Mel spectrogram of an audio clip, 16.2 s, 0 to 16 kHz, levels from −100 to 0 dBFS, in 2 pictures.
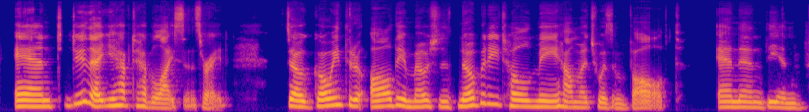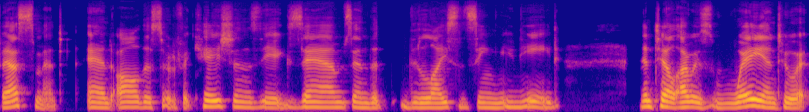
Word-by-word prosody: and 195 -1 +5
to 220 - -10
do 300 +9 +1
that, 200 -8 +5
you 220 +1 +3
have 230 -1 +1
to 220 - -5
have 200 -5 0
a - - -2
license, 210 +9 -4
right? - - -5 0.6
So, 195 -4 +5
going 215 +8 +3
through 210 -4 +1
all 195 +3 +3
the 230 +1 +2
emotions, 185 -2 0
nobody 235 +7 +1
told 205 -5 +1
me 190 0 +2
how 185 -3 -1
much 170 0 -6
was 155 -3 -3
involved, 125 - -5 0.4
and 175 0 0
then 170 -2 -3
the 175 +1 +1
investment, 165 +8 -3 0.2
and 160 -2 -1
all 170 +1 0
the 170 0 -3
certifications, 190 -1 -2
the 170 -2 -4
exams, 170 0 -2
and 160 -3 -2
the - - -4 0.2
the 165 -5 -6
licensing 160 0 -3
you 175 +2 -4
need, 175 0 -3 0.8
until 190 -3 +4
I 170 +1 +4
was 170 +2 -1
way 175 +8 +5
into 160 -2 0
it. - - -2
180 Hz, 170 wpm, -23 LUFS, 165-200 Hz, 0.8 s, and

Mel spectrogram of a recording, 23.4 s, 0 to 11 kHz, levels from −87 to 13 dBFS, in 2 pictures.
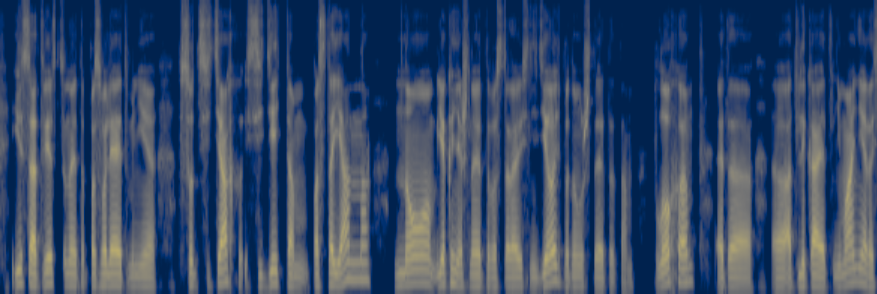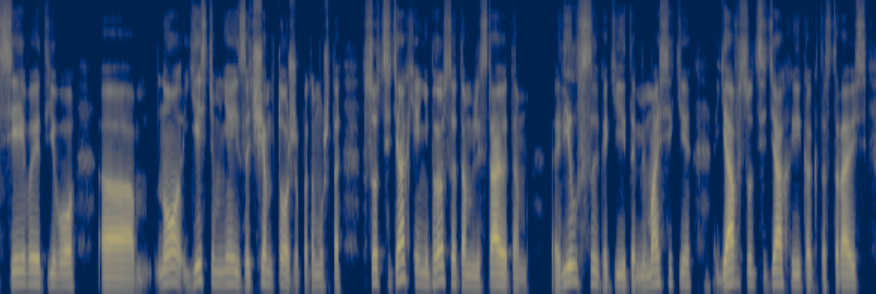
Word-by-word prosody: И, 145 - -1
соответственно, 130 -1 +4
это 125 - -1
позволяет 125 0 +3
мне 115 -1 -4 0.3
в - - -9
соцсетях 120 -4 +2
сидеть 130 +5 -3
там 110 -6 -2
постоянно. 185 +10 +1 0.3
Но 140 +3 +3
я, 135 +1 +3
конечно, 125 -4 -2
этого 110 -2 -2
стараюсь 105 -1 -1
не 105 0 -10
делать, 150 - +4
потому 115 -1 -6
что - - -4
это, 95 -3 -5
там, - - -14 0.3
плохо, 155 +2 +2 0.3
это, 100 -2 0 0.2
а, 100 0 +2
отвлекает 120 -2 +2
внимание, 140 +7 +2
рассеивает 140 +3 -1
его, 125 0 -2 0.3
а, 105 -1 +4
м, - - -18
но 155 +2 +2
есть 155 +6 -3
у - - -7
меня 140 +2 -3
и - - -4
зачем 130 +2 -1
тоже. 135 +2 -2
Потому 115 +3 -9
что 110 -2 -4 0.3
в - - -14
соцсетях 160 +5 +1
я 140 - -3
не 130 -1 -7
просто, 150 0 0
там, 120 -2 -3
листаю, 120 +2 +4
там, 100 -3 -10 0.3
рилсы, 150 +4 -2
какие-то 120 -1 -6
мемасики, 135 +3 -3 0.3
я 140 +3 +7
в 155 - -12
соцсетях 140 0 -1
и 125 -1 -5
как-то 115 -1 -8
стараюсь 115 +1 0
125 Hz, 145 wpm, -24 LUFS, 115-145 Hz, 0.3 s, я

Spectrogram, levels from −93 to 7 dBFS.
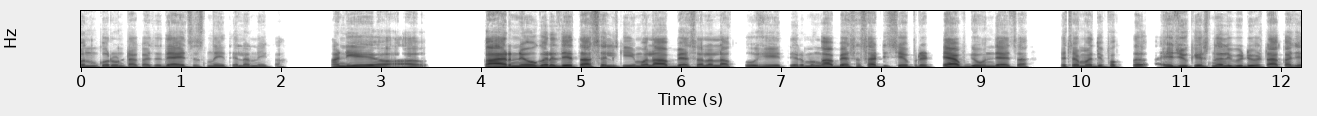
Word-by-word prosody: बंद 135 -1 -3
करून 125 -2 -3
टाकायचं 115 -1 -6
द्यायचंच 120 +2 0
नाही 120 -3 -4
त्याला 105 0 -7
नाही 120 +1 -9
का 120 - -20 0.5
आणि 125 +2 +2 0.2
अ, 115 -2 -2 0.7
कारणे 125 +3 +7
वगैरे 140 +1 +3
देत 145 0 +3
असेल 140 -1 +2
की 125 -1 -3
मला 120 -1 +2
अभ्यासाला 115 0 -1
लागतो 110 0 -5
हे, 115 0 -3
तर 120 0 -5
मग 130 +1 -5
अभ्यासासाठी 130 0 0
सेपरेट 125 0 -3
टॅब 125 -2 +6
घेऊन 125 0 0
द्यायचा. 120 +5 0 0.4
त्याच्यामध्ये 125 0 -2
फक्त 130 +2 -6 0.3
एज्युकेशनल 135 0 0
व्हिडिओ 135 +1 0
टाकायचे 130 +3 -1
125 Hz, 150 wpm, -22 LUFS, 120-130 Hz, 0.7 s, कारणे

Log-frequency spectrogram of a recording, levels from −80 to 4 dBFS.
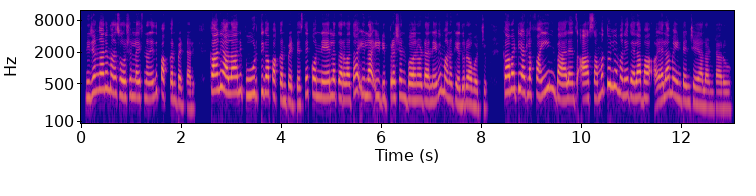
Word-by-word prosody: నిజంగానే 390 +7 +1
మన 335 - 0
social 290 +1 0
life 275 0 -2
అనేది 275 +8 -5
పక్కన 270 -2 -4
పెట్టాలి. 180 -5 -8 0.4
కానీ 385 +4 +7
అలా 335 0 +5
అని 375 - -7
పూర్తిగా 335 +2 0
పక్కన 265 -4 -1
పెట్టేస్తే 215 +7 -5
కొన్నేళ్ల 290 -1 +1
తర్వాత 250 +5 +1 0.2
ఇలా 305 -1 +3
ఈ - - -4
డిప్రెషన్, 275 0 -3
బర్న్‌ఔట్ 245 -1 +2
అనేవి 245 +11 -5
మనకు 255 -3 -6
ఎదురవ్వొచ్చు. 195 -5 -3 0.4
కాబట్టి 395 +3 +6
అట్లా 325 -1 -3
ఫైన్ 370 +8 -1
బ్యాలన్స్ 255 +1 0
ఆ - - +6
సమతుల్యమనేది 335 - -1
ఎలా 280 +1 +5
బ - - +4 0.3
ఎలా 320 +4 +1
మెయింటైన్ 245 -5 -6
చేయాలంటారు? 180 -3 -5
275 Hz, 150 wpm, -24 LUFS, 245-330 Hz, 0.4 s, కానీ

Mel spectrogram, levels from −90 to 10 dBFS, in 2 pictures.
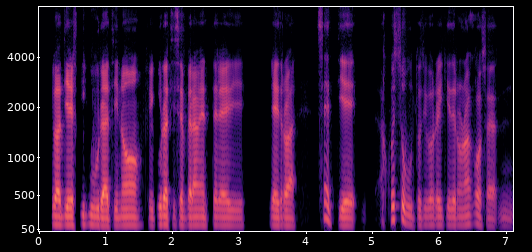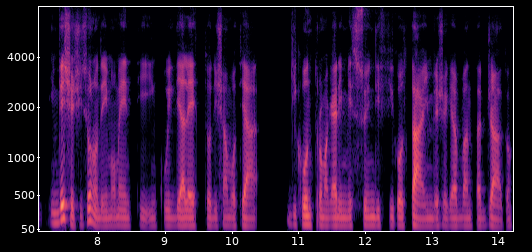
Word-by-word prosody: Doveva 110 -1 +7
dire: 110 -1 +8
"Figurati", 110 -3 +3
no, 105 0 +4
"Figurati 110 +2 +3
se 105 0 -1
veramente 105 +1 +2
lei 105 -1 +1 0.4
li 110 - 0
hai 105 - +6
trova" 100 -2 +2 0.3
senti 105 -1 -3
e, 100 -1 +2 0.3
a - - -19
questo 175 +1 0
punto, 115 -3 -6
ti 110 - -13
vorrei 110 0 -3
chiedere 105 0 -4
una 110 +2 -1
cosa, 100 -6 -4
mhmm, 95 0 -19
invece, 180 +9 +4
ci - - -10
sono 165 -10 -1
dei 100 0 -5
momenti 100 -1 -9
in 100 - -16
cui 105 -1 -11
il - - -15
dialetto, 100 0 0
diciamo, 100 0 -10
ti - - -3
ha, 95 -1 -1 0.4
di 115 -1 -15
contro, 115 -2 -1
magari, 100 0 -2
messo 100 +2 -7
in 105 0 -5
difficoltà 105 -1 +1
invece 100 +1 -9
che 100 - -9
avvantaggiato? 95 -2 -5
105 Hz, 180 wpm, -27 LUFS, 100-110 Hz, 0.4 s, dire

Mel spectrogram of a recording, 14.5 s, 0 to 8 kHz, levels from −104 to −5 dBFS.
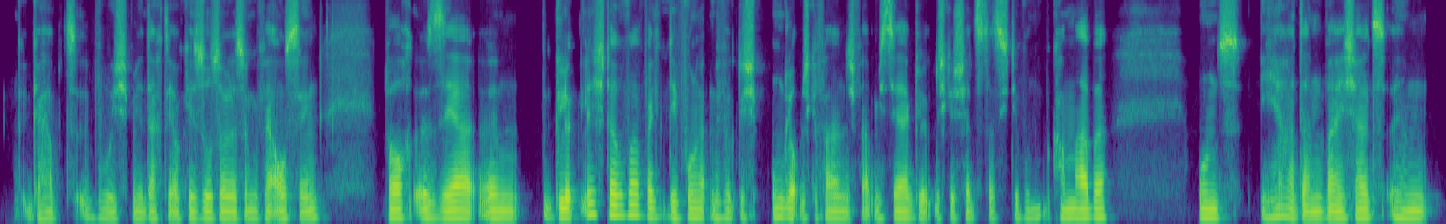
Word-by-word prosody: g - - -15
gehabt, 95 +2 -5
wo 105 -2 -6
ich 95 +1 -3
mir 95 - -2
dachte: 100 +1 -3
„Ja, - - +1
okay, 95 +1 -3
so 95 +1 +2
soll 95 0 +2
das 95 0 +1
ungefähr 100 -1 -2
aussehen.“ 100 +1 +2 0.6
War 110 - +4
auch 110 0 +2
sehr, 100 0 +4
ähm, 100 -1 +1 0.2
glücklich 115 +5 +1
darüber, 140 -1 +3
weil 115 -2 +1
die 105 -3 -4
Wohnung 110 -1 +2
hat 110 - -3
mir 105 0 -4
wirklich 105 - -4
unglaublich 115 -2 0
gefallen. 100 -3 -1
Ich 95 - -5
war - - -2
habe - - -8
mich 100 +1 -1
sehr 100 -1 +3
glücklich 100 - -3
geschätzt, - - -3
dass - - 0
ich - - -1
die 100 - -7
Wohnung 105 +2 -7
bekommen 110 0 -2
habe. 110 +1 +3 0.9
Und 110 -1 +2 0.2
ja, 115 +1 -1
dann 95 -1 0
war 95 0 +4
ich 100 +1 +1
halt, 105 0 +3
ähm, 100 -3 -1
105 Hz, 195 wpm, -25 LUFS, 100-110 Hz, 0.9 s, War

